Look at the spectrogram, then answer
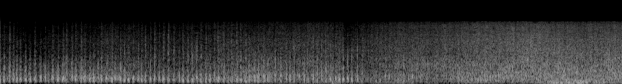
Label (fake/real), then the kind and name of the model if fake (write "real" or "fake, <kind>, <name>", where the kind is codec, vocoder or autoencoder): real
